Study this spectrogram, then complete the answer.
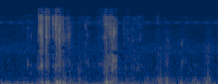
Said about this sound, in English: I'm sure you all heard the crunching. Yeah, not tastes like a dill pickle, all right.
